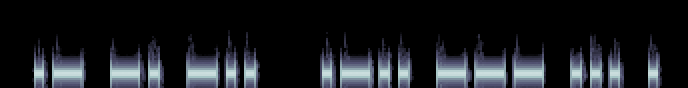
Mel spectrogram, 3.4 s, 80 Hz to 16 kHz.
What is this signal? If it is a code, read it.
Morse code, heard as a keyed tone, about 25 wpm, 700 Hz. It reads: AND LOSE
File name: practice / 25wpm / Difficult Sentences with Hints - 25wpm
